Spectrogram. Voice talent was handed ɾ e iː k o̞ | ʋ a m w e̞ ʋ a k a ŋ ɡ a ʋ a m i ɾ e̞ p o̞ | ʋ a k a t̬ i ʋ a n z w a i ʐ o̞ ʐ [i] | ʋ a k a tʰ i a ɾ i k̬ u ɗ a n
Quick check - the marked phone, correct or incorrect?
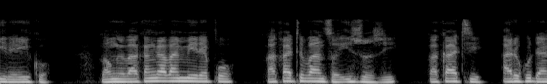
correct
